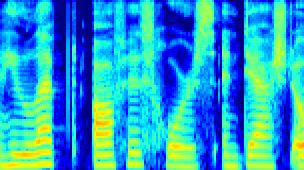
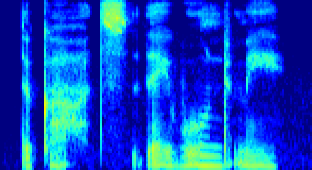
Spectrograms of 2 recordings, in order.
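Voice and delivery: feeble, faint, weak, quiet voice; 9 dB quieter than usual. A wounded knight, barely opening his eye, answers those asking if he hears, in a weak voice. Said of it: "Jamie said in a weak voice".

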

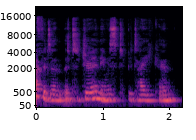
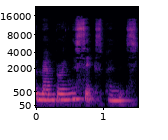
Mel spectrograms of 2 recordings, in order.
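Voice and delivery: ordinary delivery, nothing marked

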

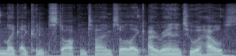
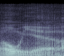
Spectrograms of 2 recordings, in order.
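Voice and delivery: put-on leering voice, creepy and sinister. Reacting to a friend's voice, demonstrating a creepy voice.

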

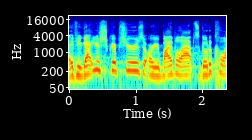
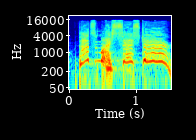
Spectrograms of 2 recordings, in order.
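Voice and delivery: put-on shrill, very high little-kid shriek; 4 dB louder than usual. A parent recounts their child screaming in a store: imitating a child screaming. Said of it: "So screaming in the store".

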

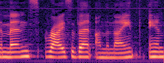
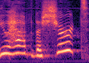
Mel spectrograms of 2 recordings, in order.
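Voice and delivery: very high-pitched, all-excited cry; 9 semitones higher, 4 dB louder than usual. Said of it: "he's all excited".

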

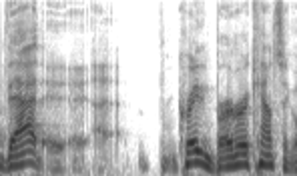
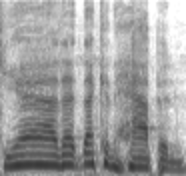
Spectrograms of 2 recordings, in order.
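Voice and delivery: annoyed, irritated, bothered-sounding tone. Imitating how the woman on the radio sounded: imitating someone sounding annoyed. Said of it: "Why does she sound, like, annoyed by it?".

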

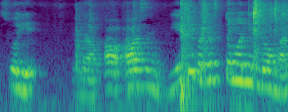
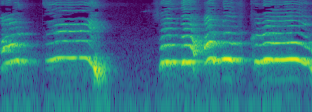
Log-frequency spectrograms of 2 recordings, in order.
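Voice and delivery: put-on shout, higher and louder; 8 dB louder than usual. Retelling how a woman on the beach called out: imitating someone shouting. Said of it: "he shouts, he says".

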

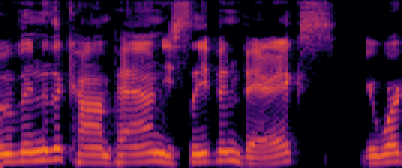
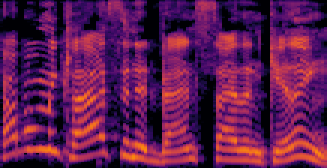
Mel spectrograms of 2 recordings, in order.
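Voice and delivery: sudden put-on Scottish accent, pitched up; 5 semitones higher than usual. Retelling a character bragging about his self-defense class, Scottish accent. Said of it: "Why did you become Scottish?".

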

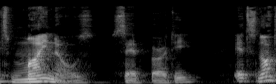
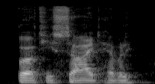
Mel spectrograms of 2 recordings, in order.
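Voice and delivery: plain reading voice

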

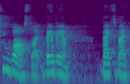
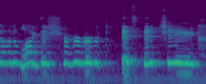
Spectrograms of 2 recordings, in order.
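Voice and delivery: very high, slow, drawn-out bawling crying whine; 12 semitones higher than usual. Retelling what she said when he found her on the bed, imitating her crying. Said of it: "she's crying".

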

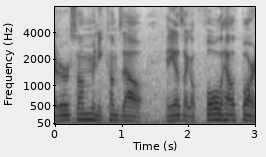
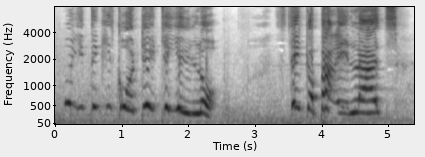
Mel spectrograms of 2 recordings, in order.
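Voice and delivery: squeaky, very high, put-on British accent; 3 dB louder than usual. Saying he loves her accent, the speaker mimics it: imitating her British accent. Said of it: "I love her accent".

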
